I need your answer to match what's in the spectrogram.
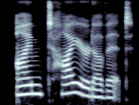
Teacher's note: with of sounding almost like uhv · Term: weak forms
